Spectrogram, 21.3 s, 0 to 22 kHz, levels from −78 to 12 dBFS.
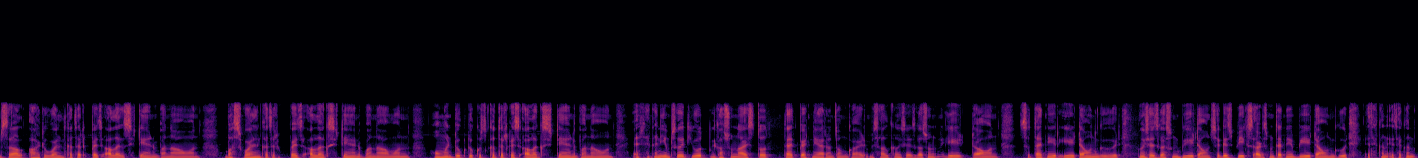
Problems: none marked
